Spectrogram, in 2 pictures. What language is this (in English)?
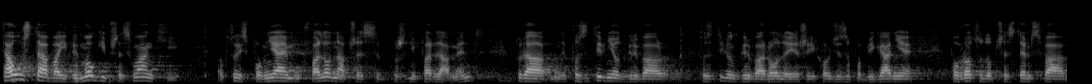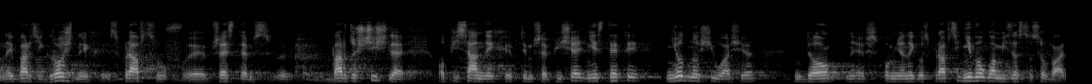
Polish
